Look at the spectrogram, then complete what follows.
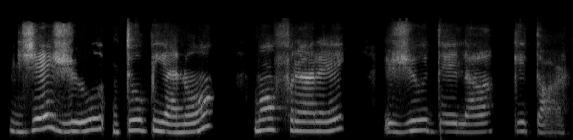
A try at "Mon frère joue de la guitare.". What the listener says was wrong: Okay, not frère, mon frère. The E is not pronounced here. Mon frère joue de la guitare.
